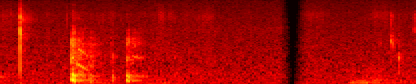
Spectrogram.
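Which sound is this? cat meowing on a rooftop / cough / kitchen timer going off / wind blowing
cough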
